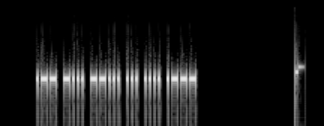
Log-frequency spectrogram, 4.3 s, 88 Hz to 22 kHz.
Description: Morse code, heard as a keyed tone, about 40 wpm, 700 Hz. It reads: WB7SHJ
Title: USA Call Signs - 6 Characters - 4x Character Spacing - 40wpm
